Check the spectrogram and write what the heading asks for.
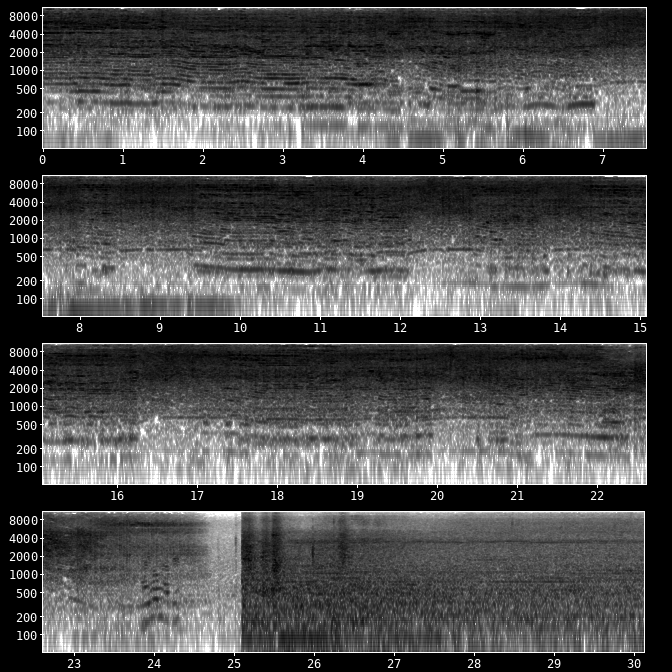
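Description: Angle grinder cutting and grinding steel angle iron from a bed frame, a dense steady hiss, with a singing voice over it; it fades out about three quarters of the way through. A steady rushing noise with a low hum follows.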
